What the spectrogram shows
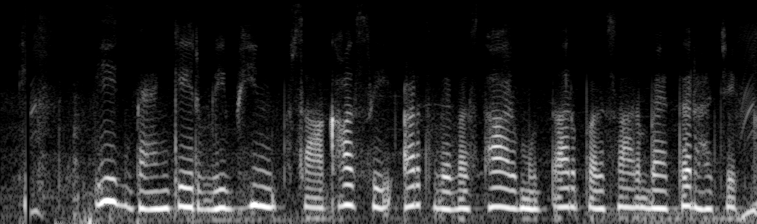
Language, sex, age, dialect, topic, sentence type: Magahi, female, 25-30, Northeastern/Surjapuri, banking, statement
